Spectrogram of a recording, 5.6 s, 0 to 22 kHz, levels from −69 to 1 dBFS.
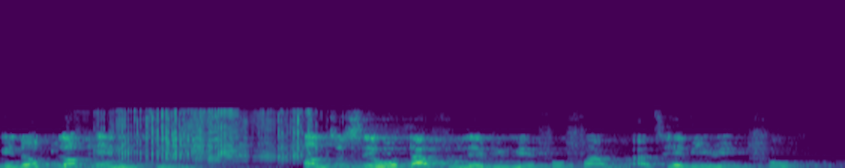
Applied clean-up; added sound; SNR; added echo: none; Squeak; 5 dB; reverberation time 1.6 s.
